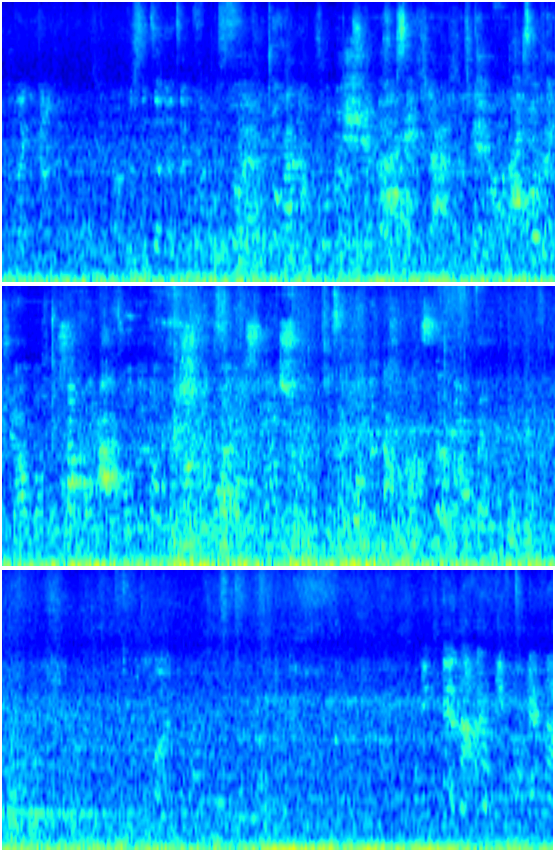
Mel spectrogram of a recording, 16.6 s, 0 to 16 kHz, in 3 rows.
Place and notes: Beitou - in the MRT train
Beitou District, 西安街二段195號, 5 October 2012, 20:33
